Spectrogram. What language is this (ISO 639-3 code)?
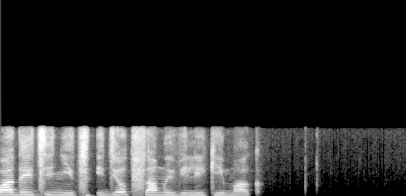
rus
